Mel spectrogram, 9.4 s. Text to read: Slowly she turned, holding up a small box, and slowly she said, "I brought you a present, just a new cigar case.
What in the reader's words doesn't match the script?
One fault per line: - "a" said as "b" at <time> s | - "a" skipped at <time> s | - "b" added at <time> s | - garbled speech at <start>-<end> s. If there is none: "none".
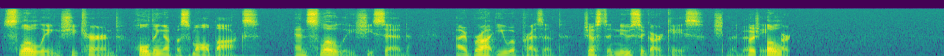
- garbled speech at 7.1-7.9 s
